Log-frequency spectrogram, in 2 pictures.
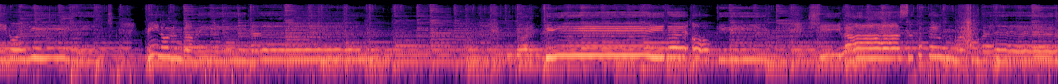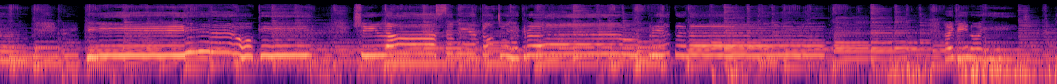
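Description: A woman singing with long held notes while strumming an acoustic guitar, which she says is somewhat out of tune.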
